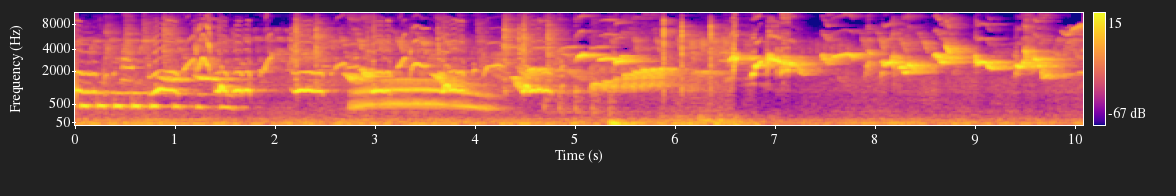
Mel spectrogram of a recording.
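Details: White-rumped shama stirred up to sing and fight, flicking its tail: a rich, varied song of low whistled notes that rise into fast, tumbling high phrases, with loud bursts separated by short pauses.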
